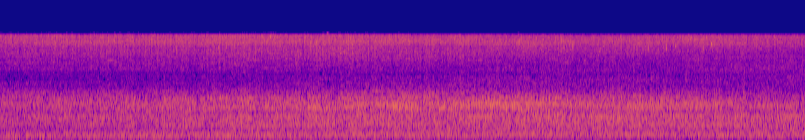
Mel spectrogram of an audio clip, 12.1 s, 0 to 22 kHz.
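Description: Kartar 4000 combine harvester running steadily while cutting wheat: its engine hum and the even mechanical clatter of the cutter header and threshing drum.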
